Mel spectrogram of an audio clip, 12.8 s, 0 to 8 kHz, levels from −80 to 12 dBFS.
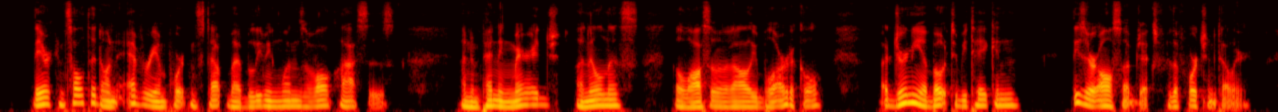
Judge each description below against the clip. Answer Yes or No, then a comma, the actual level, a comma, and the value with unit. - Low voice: Yes, low, 110 Hz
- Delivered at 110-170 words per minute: No, average, 180 wpm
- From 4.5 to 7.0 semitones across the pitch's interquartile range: No, average, 3.5 semitones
